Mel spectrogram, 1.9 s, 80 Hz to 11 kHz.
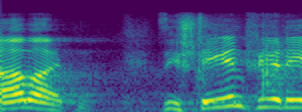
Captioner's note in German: Beifall bei Abgeordneten der CDU und dem BÜNDNIS 90/DIE GRÜNEN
